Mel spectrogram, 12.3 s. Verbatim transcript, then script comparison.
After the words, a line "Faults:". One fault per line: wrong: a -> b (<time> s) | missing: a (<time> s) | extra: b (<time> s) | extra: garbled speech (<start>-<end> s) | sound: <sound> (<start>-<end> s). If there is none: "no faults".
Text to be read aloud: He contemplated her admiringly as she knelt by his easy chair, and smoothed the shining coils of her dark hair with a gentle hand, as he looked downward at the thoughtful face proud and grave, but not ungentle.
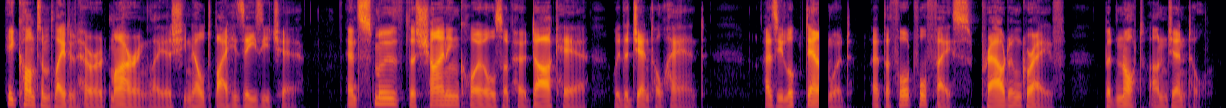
He contemplated her admiringly as she knelt by his easy chair, and smoothed the shining coils of her dark hair with a gentle hand, as he looked downward at the thoughtful face proud and grave, but not ungentle.
Faults:
sound: dropout (8.2-8.3 s)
